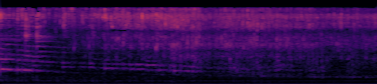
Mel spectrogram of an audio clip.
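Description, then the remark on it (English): Water runs and trickles steadily into a baptismal font, with a faint splashing texture throughout. The sound is soft and continuous, with no speech over it. “You know, it might be dipping our hands in this water today.”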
